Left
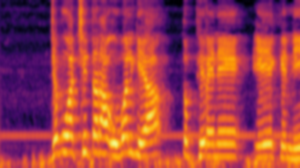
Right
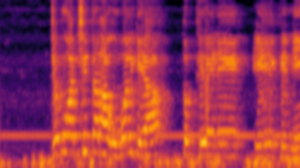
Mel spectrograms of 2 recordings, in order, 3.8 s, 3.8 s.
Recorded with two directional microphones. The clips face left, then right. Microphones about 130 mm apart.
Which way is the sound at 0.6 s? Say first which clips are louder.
Left 9 dB; 75° left (ahead or behind).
